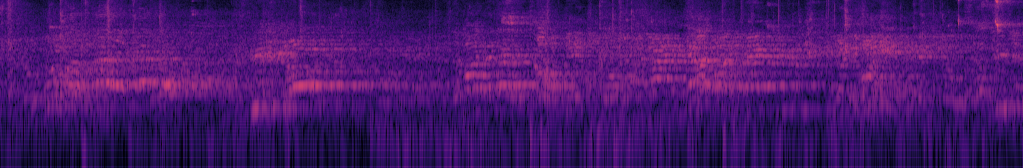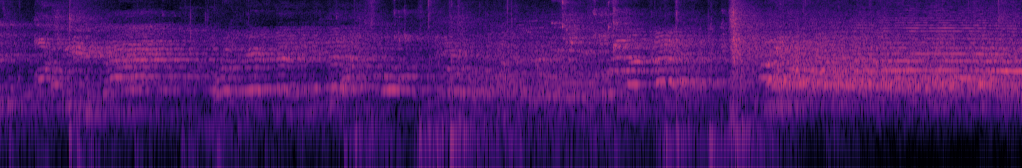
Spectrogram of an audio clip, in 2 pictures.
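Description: A ball thuds as players kick it in an echoing hall.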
